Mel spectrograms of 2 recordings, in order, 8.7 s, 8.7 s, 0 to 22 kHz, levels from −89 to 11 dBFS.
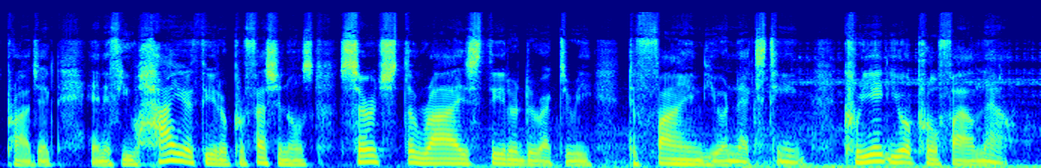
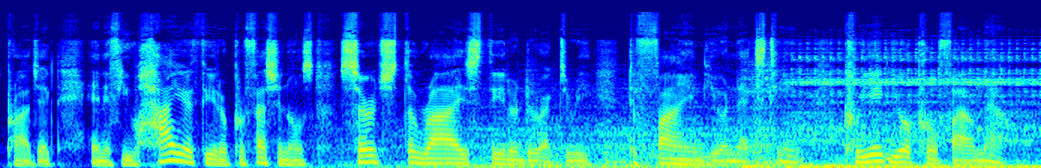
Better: first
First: machinery noise; faint; throughout; 20 dB below the speech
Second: machinery noise; loud; throughout; 8 dB below the speech

